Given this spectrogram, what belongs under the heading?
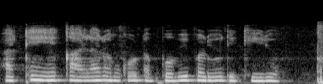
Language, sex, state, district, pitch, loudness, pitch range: Rajasthani, female, Rajasthan, Nagaur, 180 Hz, -14 LUFS, 170-190 Hz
